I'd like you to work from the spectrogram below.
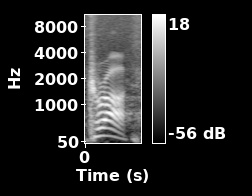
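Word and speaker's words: Chara (χαρά): And so it's this Greek word, and Jeff, correct me if I'm wrong in pronouncing this, okay? Chara? Boom, got it. Chara, all right?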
